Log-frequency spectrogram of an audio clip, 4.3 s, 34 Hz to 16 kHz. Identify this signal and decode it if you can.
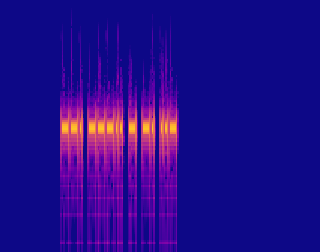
Morse code, heard as a keyed tone, about 40 wpm, 700 Hz. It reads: G8TNU
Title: DXCC-100 Call Signs - 5 Characters - Repeated 3x - 40wpm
